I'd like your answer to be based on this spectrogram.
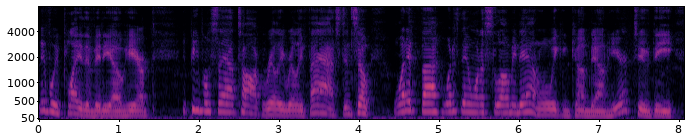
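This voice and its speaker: A man talks at a very fast pace with very wide pitch swings. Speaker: YouTube tutorial host. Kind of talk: tutorial. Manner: energetic.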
